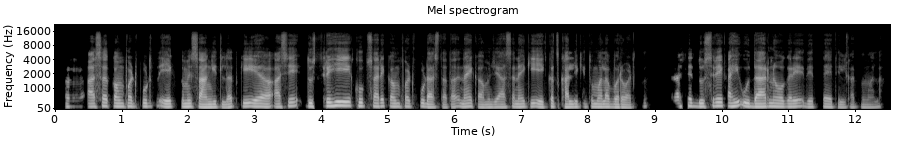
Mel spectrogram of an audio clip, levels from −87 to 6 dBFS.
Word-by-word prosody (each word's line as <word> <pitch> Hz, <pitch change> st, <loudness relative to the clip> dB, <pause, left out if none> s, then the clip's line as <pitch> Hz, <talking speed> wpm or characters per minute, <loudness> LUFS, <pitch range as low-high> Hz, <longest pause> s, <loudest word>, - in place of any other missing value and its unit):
अ, 135 Hz, -, -3 dB, 0.3 s
असं 140 Hz, +4 st, +1 dB
comfort 145 Hz, -1 st, +1 dB
food 150 Hz, -1 st, -1 dB
एक 135 Hz, -1 st, +1 dB
तुम्ही 140 Hz, 0 st, +3 dB
सांगितलत 120 Hz, 0 st, +2 dB
की 150 Hz, 0 st, +2 dB
अ, 135 Hz, -2 st, +3 dB
असे 135 Hz, +7 st, -1 dB, 0.2 s
2रेही 170 Hz, +5 st, +4 dB
खूप 160 Hz, -1 st, -1 dB
सारे 150 Hz, +1 st, 0 dB
कम्फर्ट 140 Hz, -1 st, -2 dB
फूड 150 Hz, -4 st, -1 dB
असतात. 120 Hz, 0 st, -3 dB
अ, 130 Hz, +4 st, -3 dB
नाही 140 Hz, +1 st, 0 dB
का, 115 Hz, -2 st, -4 dB
म्हणजे 115 Hz, +1 st, -3 dB
असं 125 Hz, +3 st, -5 dB
नाही 130 Hz, +1 st, +1 dB
की 145 Hz, -2 st, 0 dB
एकच 130 Hz, +3 st, -3 dB
खाल्ली 125 Hz, +1 st, +2 dB
की 130 Hz, -, -11 dB
तुम्हाला 130 Hz, -1 st, +1 dB
बरं 120 Hz, -1 st, +1 dB
वाटतं. 115 Hz, +6 st, -6 dB
तर 150 Hz, -1 st, -13 dB
असे 160 Hz, +2 st, -2 dB
2रे 155 Hz, +4 st, +2 dB
काही 155 Hz, +3 st, +3 dB
उदाहरणं, 145 Hz, -3 st, +3 dB
वगैरे 140 Hz, +2 st, 0 dB
देता 130 Hz, 0 st, -6 dB
येतील 120 Hz, -2 st, -4 dB
का 115 Hz, -, -8 dB
तुम्हाला? 115 Hz, +1 st, -10 dB
135 Hz, 185 wpm, -23 LUFS, 125-150 Hz, 0.3 s, 2रेही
